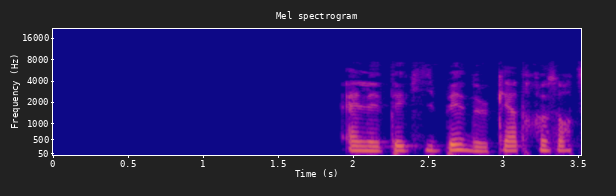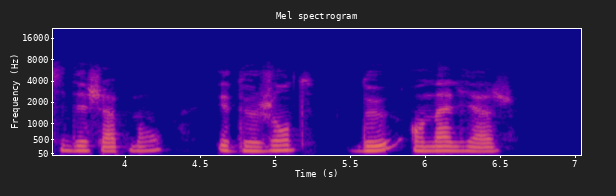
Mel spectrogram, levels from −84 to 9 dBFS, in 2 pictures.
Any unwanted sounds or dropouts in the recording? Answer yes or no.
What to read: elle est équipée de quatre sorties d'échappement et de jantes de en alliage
no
